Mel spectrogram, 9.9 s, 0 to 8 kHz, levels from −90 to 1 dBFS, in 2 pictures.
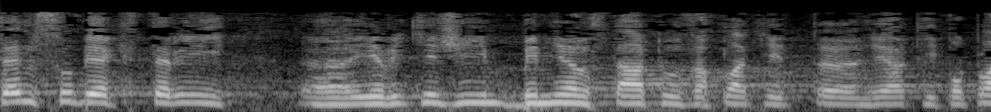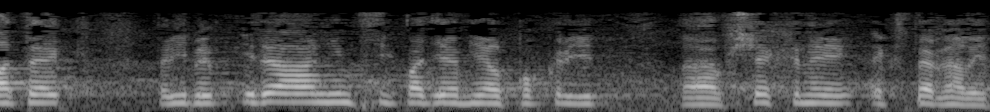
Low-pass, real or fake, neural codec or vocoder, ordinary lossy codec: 7.2 kHz; fake; codec, 16 kHz in and 24 kHz out, 2.2 kbps, FireRedTTS-2 codec; MP3, 24 kbps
